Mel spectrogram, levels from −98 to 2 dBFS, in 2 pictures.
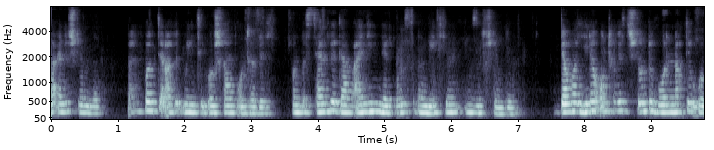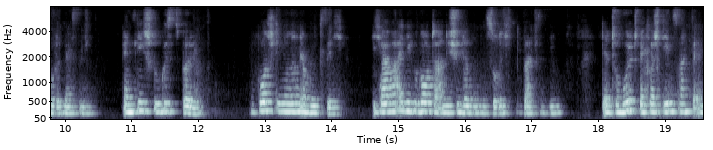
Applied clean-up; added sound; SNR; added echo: neural mask model DeepFilterNet 3.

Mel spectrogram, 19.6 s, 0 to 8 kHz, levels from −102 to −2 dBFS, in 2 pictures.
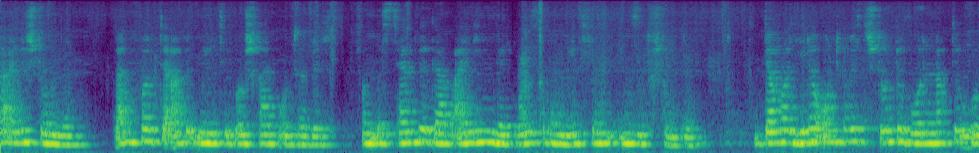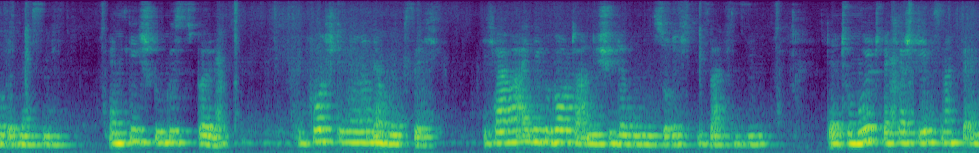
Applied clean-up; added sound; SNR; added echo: neural separator model SepFormer DNS4.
